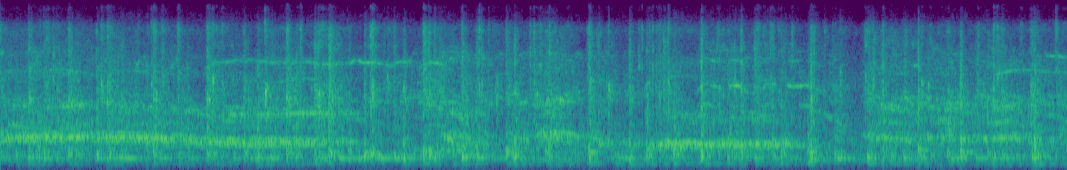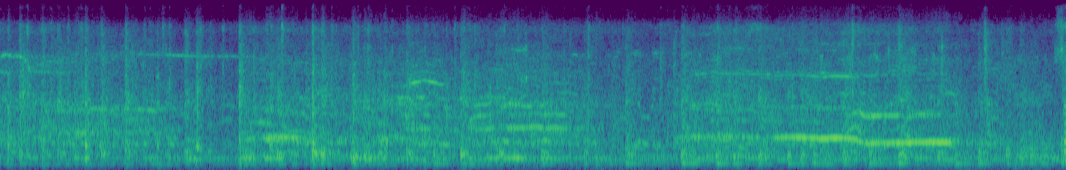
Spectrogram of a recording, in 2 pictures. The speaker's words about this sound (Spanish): Lo que se vive, eso sí, cerca a Alcorniche, que es una suerte de eh, bahía en donde se reúnen hinchas sudamericanos, europeos. Son breves pasacalles como el que estás escuchando.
